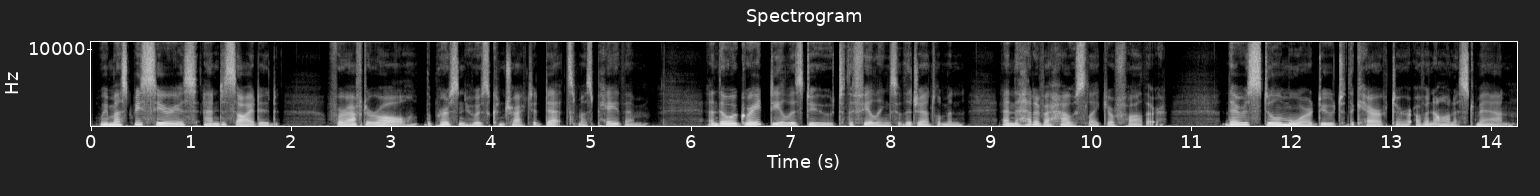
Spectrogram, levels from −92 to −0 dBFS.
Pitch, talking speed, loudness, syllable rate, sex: 175 Hz, 220 wpm, -22 LUFS, 5.7 syllables/s, female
